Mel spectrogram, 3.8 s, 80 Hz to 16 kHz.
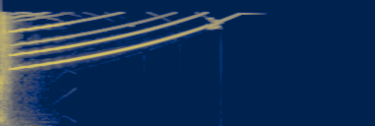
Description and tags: A Old camera flash whine recorded with a zoom H6
camera, flash, Old, OWI, photo, photography, vintage, whine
